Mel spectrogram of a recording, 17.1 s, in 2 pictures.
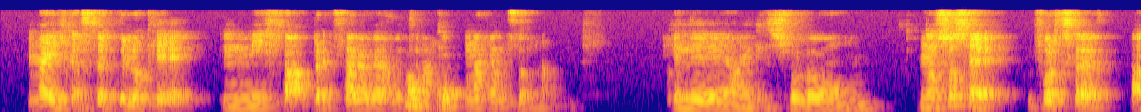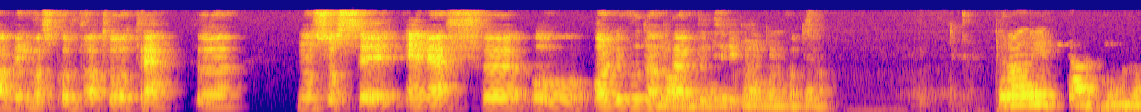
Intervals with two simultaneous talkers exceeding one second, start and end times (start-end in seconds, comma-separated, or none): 13.5-14.7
